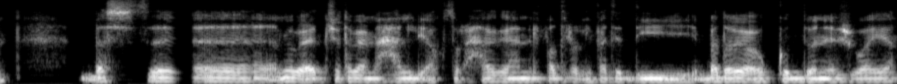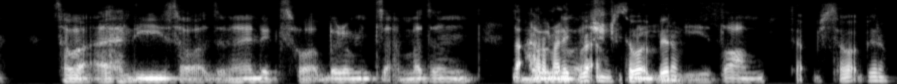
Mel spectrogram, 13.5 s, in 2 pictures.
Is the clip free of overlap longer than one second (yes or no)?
no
